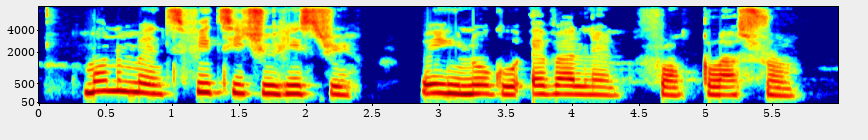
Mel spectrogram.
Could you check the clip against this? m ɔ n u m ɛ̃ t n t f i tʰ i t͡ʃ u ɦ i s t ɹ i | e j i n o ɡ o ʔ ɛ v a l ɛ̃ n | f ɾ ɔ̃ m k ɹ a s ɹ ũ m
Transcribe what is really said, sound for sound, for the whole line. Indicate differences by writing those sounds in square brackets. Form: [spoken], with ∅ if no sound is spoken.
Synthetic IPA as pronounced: m ɔ n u m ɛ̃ [∅] n t f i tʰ i t͡ʃ u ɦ i s t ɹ i | e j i n o ɡ o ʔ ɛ v a l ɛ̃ n | f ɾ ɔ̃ m k [l] a s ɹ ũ m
